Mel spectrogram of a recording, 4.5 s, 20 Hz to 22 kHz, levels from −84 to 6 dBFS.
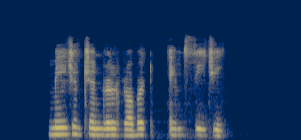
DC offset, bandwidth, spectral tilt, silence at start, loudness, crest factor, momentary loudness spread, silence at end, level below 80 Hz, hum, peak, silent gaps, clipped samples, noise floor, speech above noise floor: under 0.1%; 7.8 kHz; -5 dB/octave; 0.75 s; -19 LUFS; 18 dB; 9 LU; 1.15 s; -62 dBFS; none; -4 dBFS; none; under 0.1%; -86 dBFS; 68 dB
